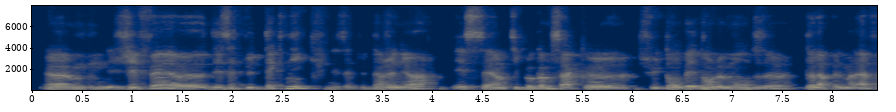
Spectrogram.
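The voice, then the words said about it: Swiss French Neuchâtel accent. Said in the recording (French): “j'ai un bel accent neuchâtelois”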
